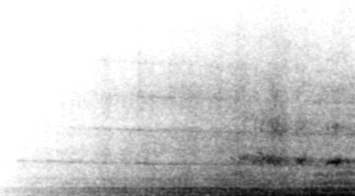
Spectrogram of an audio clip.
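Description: Airplane flying: engine roar building steadily from near silence into a loud, broad rushing drone with a faint high whine, growing for the whole stretch.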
